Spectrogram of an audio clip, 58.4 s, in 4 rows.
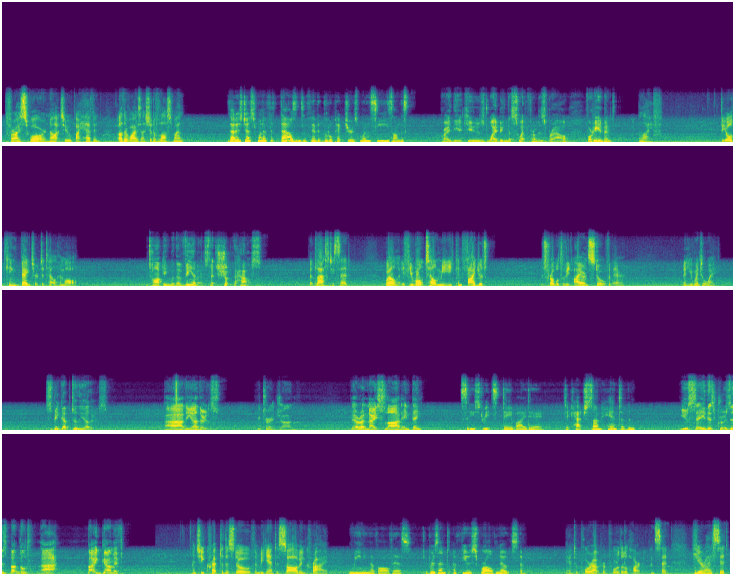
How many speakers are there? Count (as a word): three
